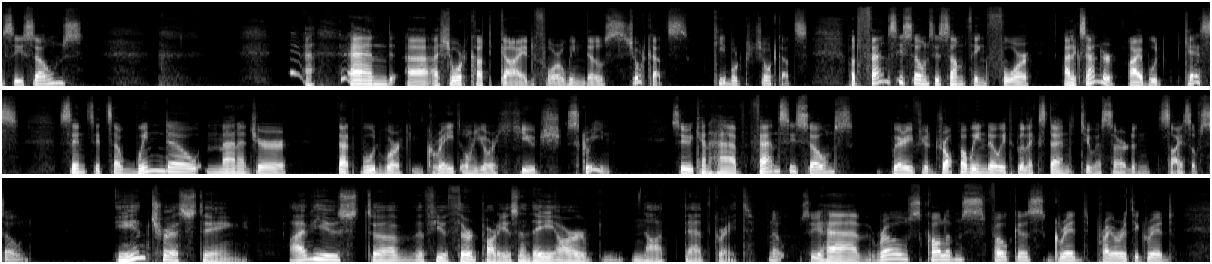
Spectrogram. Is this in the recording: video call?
no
